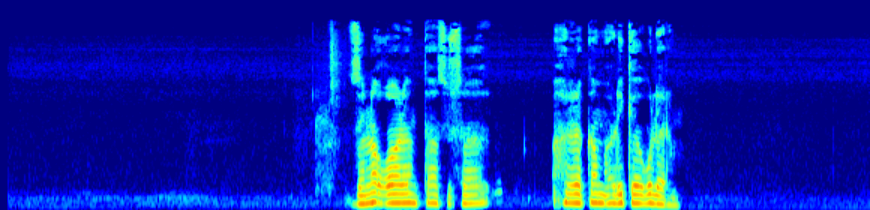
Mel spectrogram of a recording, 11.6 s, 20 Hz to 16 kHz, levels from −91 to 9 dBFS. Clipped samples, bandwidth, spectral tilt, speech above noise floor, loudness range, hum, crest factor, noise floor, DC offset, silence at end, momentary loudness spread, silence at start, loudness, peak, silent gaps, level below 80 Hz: under 0.1%; 11 kHz; -6.5 dB/octave; 49 dB; 5 LU; none; 22 dB; -68 dBFS; under 0.1%; 2.55 s; 21 LU; 4.4 s; -20 LUFS; -4 dBFS; none; -68 dBFS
